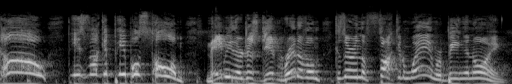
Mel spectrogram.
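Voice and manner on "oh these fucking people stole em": mock careless parent. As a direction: parody a parent who blames strangers, in a high shout. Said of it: "You're like".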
